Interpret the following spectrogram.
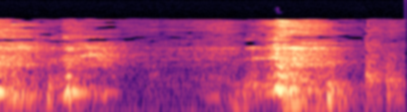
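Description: A person coughing in a small room, two coughs about a second and a half apart.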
